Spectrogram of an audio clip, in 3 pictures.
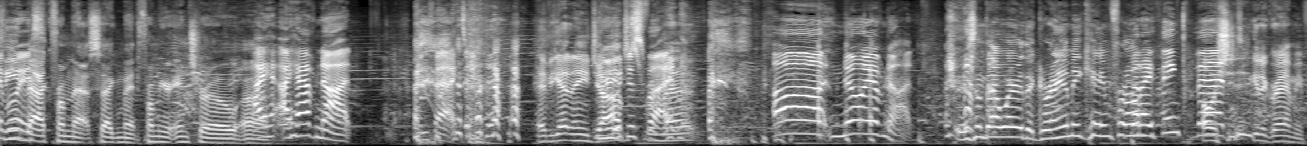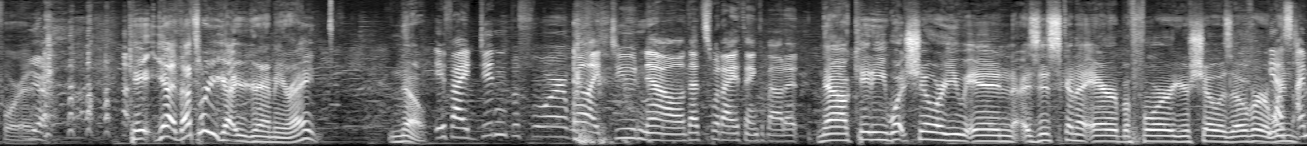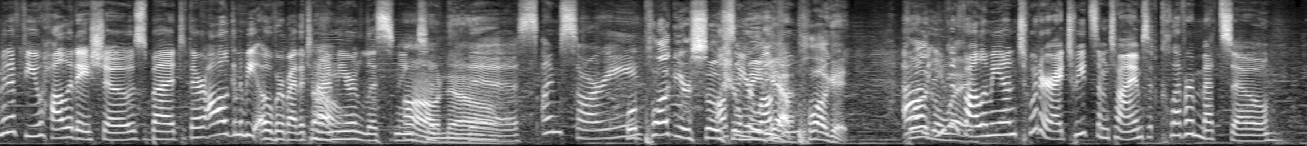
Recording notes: Recorded their first Holiday Cocktail Party Episode at TikiCat a Tiki bar in Westport that sadly no longer exists!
